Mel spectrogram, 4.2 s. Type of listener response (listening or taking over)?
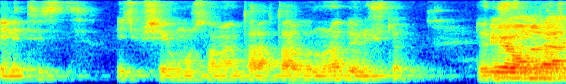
taking over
